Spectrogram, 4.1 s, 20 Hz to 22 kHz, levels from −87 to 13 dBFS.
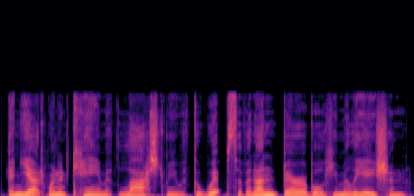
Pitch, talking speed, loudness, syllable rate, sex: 180 Hz, 215 wpm, -18 LUFS, 5.3 syllables/s, female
